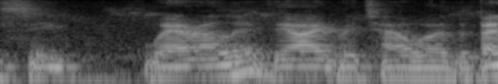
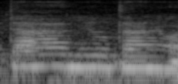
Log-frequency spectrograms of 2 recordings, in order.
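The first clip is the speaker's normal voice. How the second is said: mock calling out; 10 semitones higher than usual. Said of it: "she was waving to me from a balcony".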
